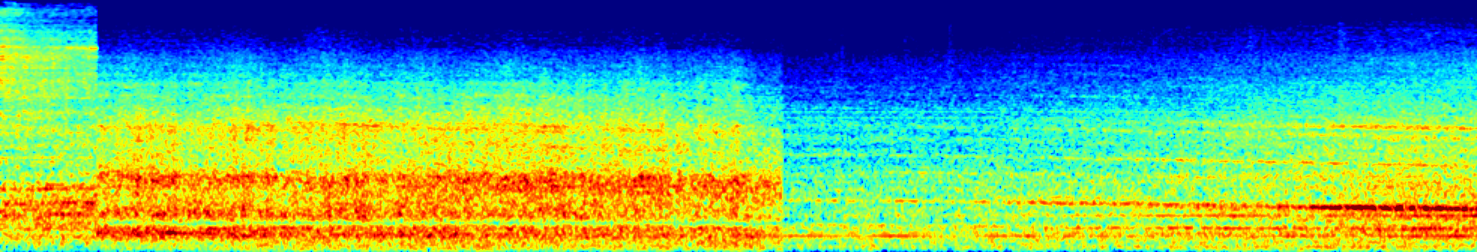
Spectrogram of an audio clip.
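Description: Double-deck electric TER train rolling past with a steady rush of wheel and running noise that shifts abruptly twice. After about six and a half seconds, an arriving train's whine of several tones grows steadily louder, slowly dropping in pitch as the train slows into a station.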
